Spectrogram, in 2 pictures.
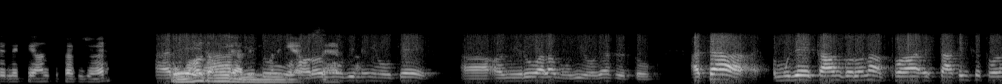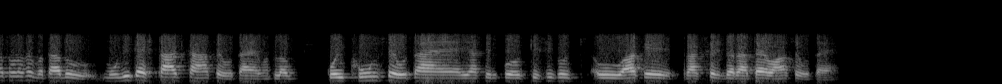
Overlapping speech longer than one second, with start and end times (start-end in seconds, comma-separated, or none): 1.7-3.4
